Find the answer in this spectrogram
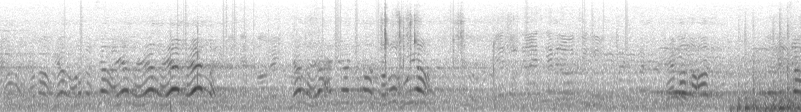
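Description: Men's voices shouting in a football stadium in short repeated calls, over a steady stadium hum, with a low rumble coming in near the end.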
